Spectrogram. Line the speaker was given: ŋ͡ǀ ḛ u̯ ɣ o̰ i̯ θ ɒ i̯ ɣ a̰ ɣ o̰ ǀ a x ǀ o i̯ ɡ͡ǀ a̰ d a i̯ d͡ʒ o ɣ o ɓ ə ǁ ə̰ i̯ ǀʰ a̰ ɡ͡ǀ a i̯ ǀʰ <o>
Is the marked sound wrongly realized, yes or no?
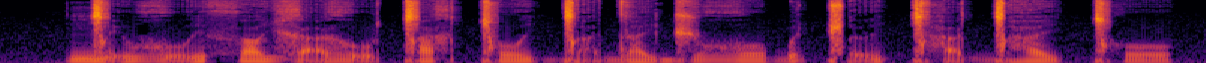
no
